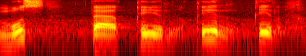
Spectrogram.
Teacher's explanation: huruf sebelumnya berharakat kasrah maka dia tipis lembut sekali mustaqir qir qir ro RI tipis ya jadi ketika dia Sukun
